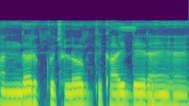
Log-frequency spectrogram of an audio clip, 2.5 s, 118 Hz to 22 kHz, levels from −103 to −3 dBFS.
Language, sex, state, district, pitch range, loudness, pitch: Hindi, male, Arunachal Pradesh, Lower Dibang Valley, 105-115 Hz, -15 LUFS, 110 Hz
